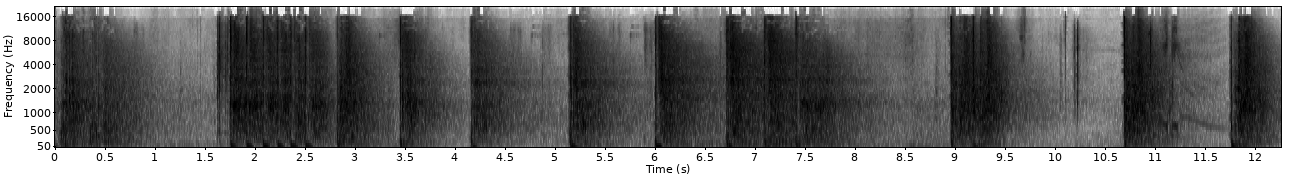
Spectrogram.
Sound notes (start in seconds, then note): 8.9 gun firing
